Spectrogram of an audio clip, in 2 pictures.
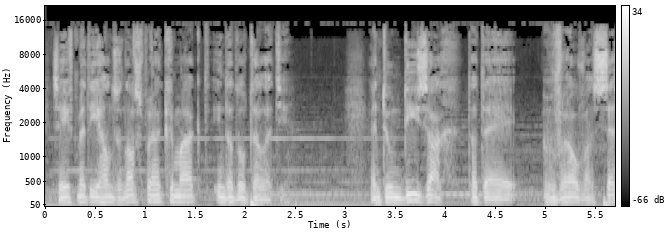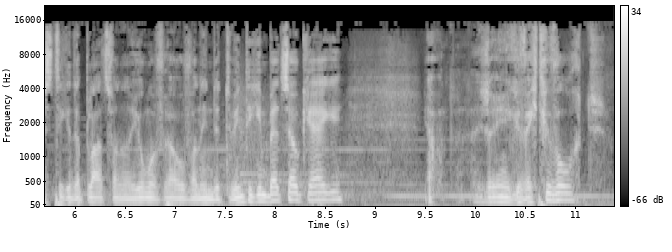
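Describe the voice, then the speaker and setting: A man's voice: deep voice, moderate pace, soft background music, natural voice. A man playing a blunt, impatient police commissioner with a Flemish accent in a radio drama. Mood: brusque, decisive. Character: gruff, insistent male police commissioner leading homicide detectives. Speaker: actor in a radio detective serial.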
